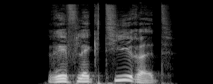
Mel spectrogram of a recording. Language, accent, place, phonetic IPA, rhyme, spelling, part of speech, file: German, Germany, Berlin, [ʁeflɛkˈtiːʁət], -iːʁət, reflektieret, verb, De-reflektieret.ogg
- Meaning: second-person plural subjunctive I of reflektieren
